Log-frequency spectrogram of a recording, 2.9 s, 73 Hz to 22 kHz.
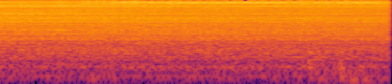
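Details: Handy SAM 1200 motorcycle lift, air-bag type: about three seconds of steady high hiss as air vents from the bags on lowering and the lift settles onto its locks; normal operation.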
